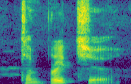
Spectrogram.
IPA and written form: ˈtɛmprɪtʃə (Temperature)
